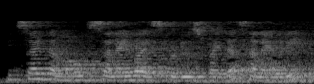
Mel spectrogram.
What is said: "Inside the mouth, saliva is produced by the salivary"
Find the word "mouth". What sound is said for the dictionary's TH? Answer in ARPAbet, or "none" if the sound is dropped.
T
